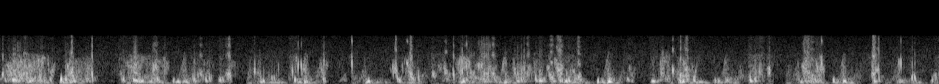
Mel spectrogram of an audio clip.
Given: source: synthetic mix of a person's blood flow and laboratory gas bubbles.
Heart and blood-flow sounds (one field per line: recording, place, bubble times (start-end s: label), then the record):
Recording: Doppler ultrasound of blood flow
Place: precordium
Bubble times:
0.00-0.56 s: bubbles
0.63-0.96 s: bubbles
1.18-1.70 s: bubbles
1.90-2.36 s: bubbles
2.50-2.83 s: bubbles
2.89-3.08 s: bubbles
3.18-3.29 s: bubbles
3.48-3.56 s: bubbles
3.89-4.23 s: bubbles
4.30-5.02 s: bubbles
5.09-5.83 s: bubbles
6.25-6.36 s: bubbles
6.49-6.99 s: bubbles
7.47-7.74 s: bubbles
8.00-8.26 s: bubbles
8.68-8.83 s: bubbles
8.95-9.04 s: bubbles
9.10-9.20 s: bubbles
9.33-9.40 s: bubbles
From the record:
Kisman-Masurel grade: 343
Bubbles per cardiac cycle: rolling drumbeat, 9 or more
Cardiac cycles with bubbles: 100%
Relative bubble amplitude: loud (0.450 to 0.775)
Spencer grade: 3 (all of the cardiac periods contain showers or single bubble signals, but not dominating or overriding the cardiac motion signals)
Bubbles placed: only in the low amplitude regions of the cardiac cycle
